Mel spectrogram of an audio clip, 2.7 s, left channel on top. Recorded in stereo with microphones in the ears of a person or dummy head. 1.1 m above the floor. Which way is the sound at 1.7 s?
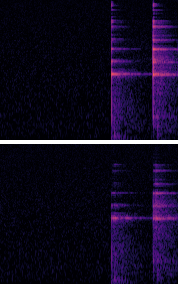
60° left (ahead or behind).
